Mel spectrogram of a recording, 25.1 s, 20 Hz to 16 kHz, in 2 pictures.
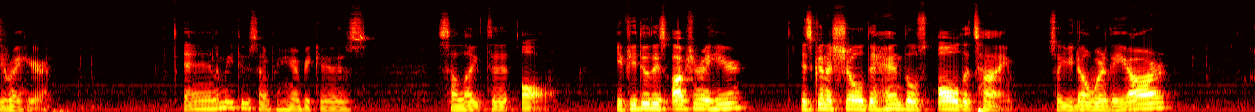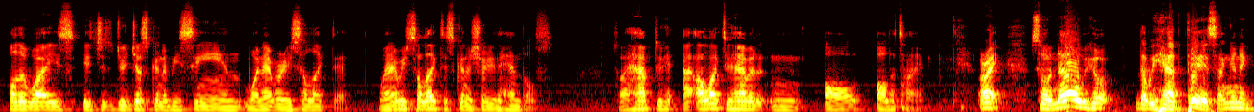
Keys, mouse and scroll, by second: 0.3 middle click, 0.8 middle click, 1.7-7.9 drag, 10.5 click, 11.9 middle click, 14.1-16.0 drag, 18.5-21.6 drag, 21.8 middle click.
